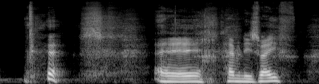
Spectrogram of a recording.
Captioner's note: laughing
